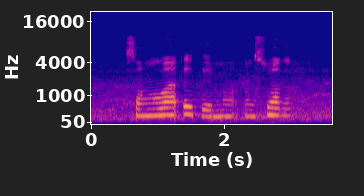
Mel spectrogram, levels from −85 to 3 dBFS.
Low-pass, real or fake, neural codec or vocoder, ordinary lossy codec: 9.9 kHz; fake; codec, 24 kHz, 6 kbps, HILCodec; MP3, 48 kbps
